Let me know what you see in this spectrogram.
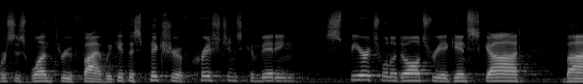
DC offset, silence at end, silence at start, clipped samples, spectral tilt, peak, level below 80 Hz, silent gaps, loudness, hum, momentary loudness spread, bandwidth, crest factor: under 0.1%; 0 s; 0 s; under 0.1%; -4 dB/octave; -14 dBFS; -82 dBFS; none; -35 LUFS; 60 Hz at -65 dBFS; 12 LU; 16 kHz; 22 dB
